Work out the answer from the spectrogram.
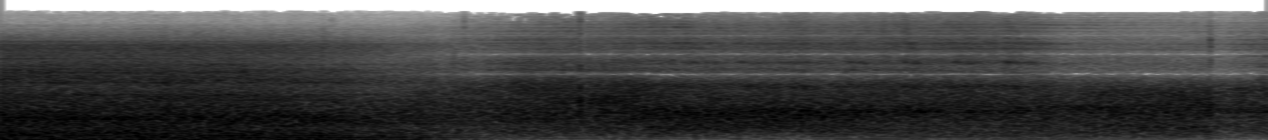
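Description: Electric trains passing on the line. First a departing double-deck train runs with a steady hum. After a cut about three seconds in, an NS Sprinter Lighttrain (SLT) electric multiple unit passes close by with a steady rolling rush.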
